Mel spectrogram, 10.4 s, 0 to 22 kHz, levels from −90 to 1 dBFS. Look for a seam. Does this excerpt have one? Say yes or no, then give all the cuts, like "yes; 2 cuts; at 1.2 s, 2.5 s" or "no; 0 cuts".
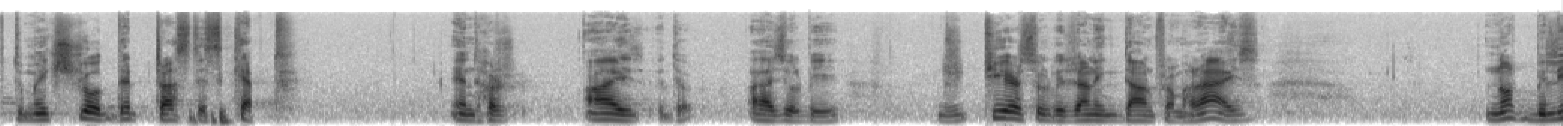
no; 0 cuts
